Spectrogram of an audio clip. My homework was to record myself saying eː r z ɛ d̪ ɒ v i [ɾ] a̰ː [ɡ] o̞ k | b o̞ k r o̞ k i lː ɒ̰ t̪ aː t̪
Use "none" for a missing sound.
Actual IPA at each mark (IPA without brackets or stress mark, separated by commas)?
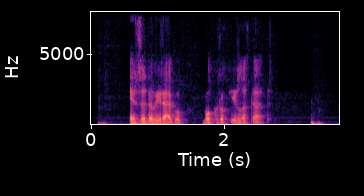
ɾ, ɡ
